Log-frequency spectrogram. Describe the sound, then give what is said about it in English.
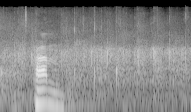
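A crowd claps steadily with a dense, crackling patter of many hands throughout, and a short voiced shout or cheer rises briefly over it near the start. “So let's pray. Oh, clap, okay.”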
